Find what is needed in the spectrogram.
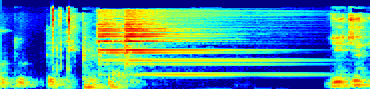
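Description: A bell-like chime sound effect from a subscribe-button animation, struck once about half a second in and ringing down slowly over about a second and a half.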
